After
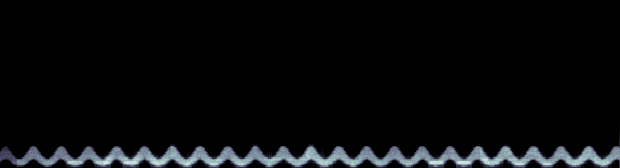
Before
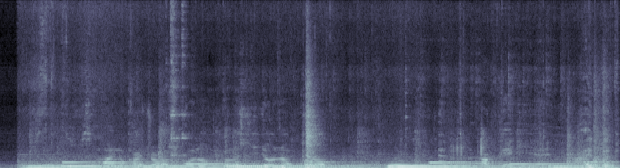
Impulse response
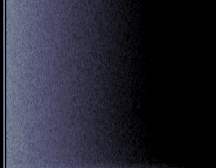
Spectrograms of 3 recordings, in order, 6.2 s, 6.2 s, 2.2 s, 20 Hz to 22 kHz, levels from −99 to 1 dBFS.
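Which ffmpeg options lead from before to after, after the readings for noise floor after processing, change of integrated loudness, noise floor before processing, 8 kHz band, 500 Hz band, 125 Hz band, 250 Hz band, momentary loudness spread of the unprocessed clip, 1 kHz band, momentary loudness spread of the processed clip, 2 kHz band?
-44 dBFS, +1.0 dB, -33 dBFS, under -40 dB, +2.5 dB, under -40 dB, under -40 dB, 8 LU, +11.5 dB, 12 LU, +10.0 dB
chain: -filter_complex "[0:a]asplit=2[s0][s1];[1:a]atrim=start_sample=2205,adelay=116[s2];[s1][s2]afir=irnorm=-1:irlink=0,volume=0.398[s3];[s0][s3]amix=inputs=2:normalize=0,acontrast=29,highpass=470,lowpass=2900,dynaudnorm=f=520:g=3:m=7.08,afftfilt=real='re*between(b*sr/1024,760*pow(2000/760,0.5+0.5*sin(2*PI*3.6*pts/sr))/1.41,760*pow(2000/760,0.5+0.5*sin(2*PI*3.6*pts/sr))*1.41)':imag='im*between(b*sr/1024,760*pow(2000/760,0.5+0.5*sin(2*PI*3.6*pts/sr))/1.41,760*pow(2000/760,0.5+0.5*sin(2*PI*3.6*pts/sr))*1.41)':win_size=1024:overlap=0.75"

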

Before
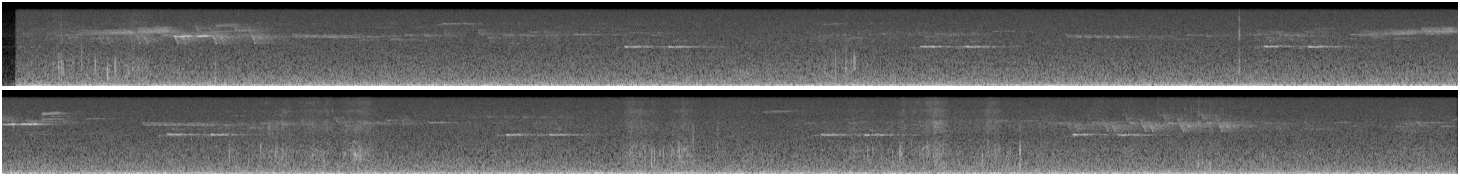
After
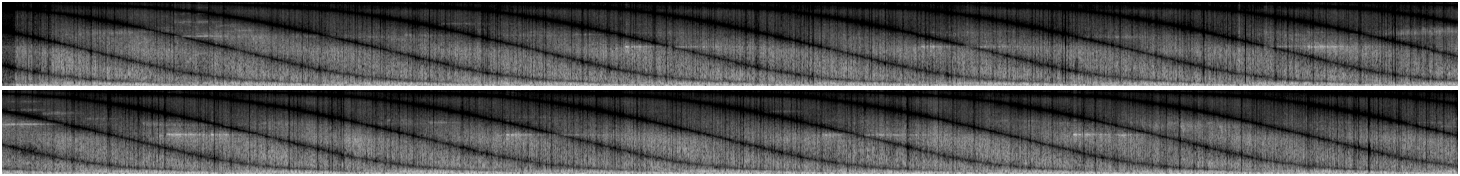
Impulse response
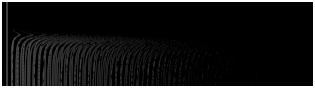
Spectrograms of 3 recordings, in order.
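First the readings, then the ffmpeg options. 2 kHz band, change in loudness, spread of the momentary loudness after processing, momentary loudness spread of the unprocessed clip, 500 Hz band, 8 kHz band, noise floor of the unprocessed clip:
+2.5 dB, -2.5 dB, 4 LU, 4 LU, -2.0 dB, -9.5 dB, -23 dBFS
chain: -filter_complex "[0:a]acompressor=threshold=0.158:ratio=6,asplit=2[s0][s1];[1:a]atrim=start_sample=2205,adelay=52[s2];[s1][s2]afir=irnorm=-1:irlink=0,volume=0.126[s3];[s0][s3]amix=inputs=2:normalize=0,acontrast=66,highshelf=f=3100:g=-8.5,asplit=2[s4][s5];[s5]acrusher=samples=13:mix=1:aa=0.000001:lfo=1:lforange=13:lforate=1.1,volume=0.251[s6];[s4][s6]amix=inputs=2:normalize=0,asoftclip=type=hard:threshold=0.126,equalizer=f=125:t=o:w=1:g=4,equalizer=f=250:t=o:w=1:g=-7,equalizer=f=2000:t=o:w=1:g=9,equalizer=f=8000:t=o:w=1:g=-3,aecho=1:1:137:0.376,asplit=2[s7][s8];[s8]afreqshift=-0.67[s9];[s7][s9]amix=inputs=2:normalize=1,volume=1.19"

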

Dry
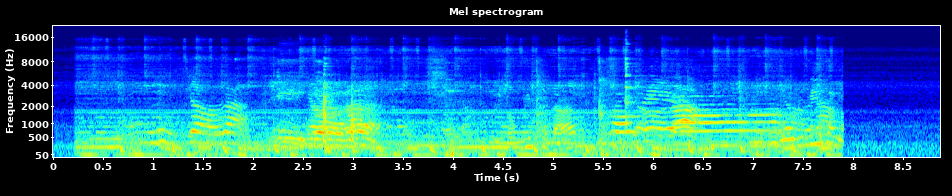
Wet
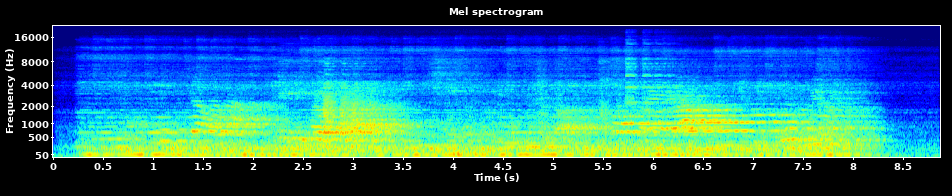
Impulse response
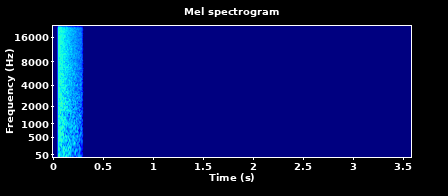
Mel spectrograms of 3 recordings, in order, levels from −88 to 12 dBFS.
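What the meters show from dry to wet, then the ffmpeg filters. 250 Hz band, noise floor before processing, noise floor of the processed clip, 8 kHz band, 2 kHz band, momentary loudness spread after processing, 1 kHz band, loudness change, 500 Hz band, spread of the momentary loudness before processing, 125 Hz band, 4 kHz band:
+2.5 dB, -50 dBFS, -45 dBFS, +3.0 dB, +3.5 dB, 10 LU, +3.5 dB, +3.5 dB, +3.0 dB, 11 LU, +6.5 dB, +3.0 dB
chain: -filter_complex "[0:a]lowshelf=f=90:g=9,aecho=1:1:170|289|372.3|430.6|471.4:0.631|0.398|0.251|0.158|0.1[s0];[1:a]atrim=start_sample=2205,atrim=end_sample=4410[s1];[s0][s1]afir=irnorm=-1:irlink=0,volume=0.531"

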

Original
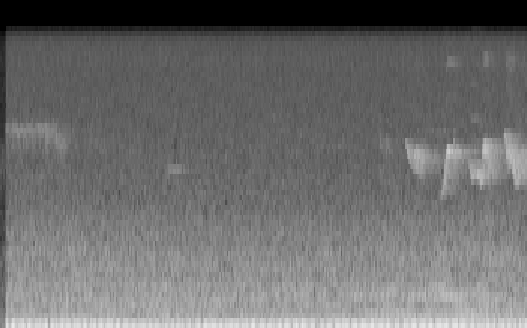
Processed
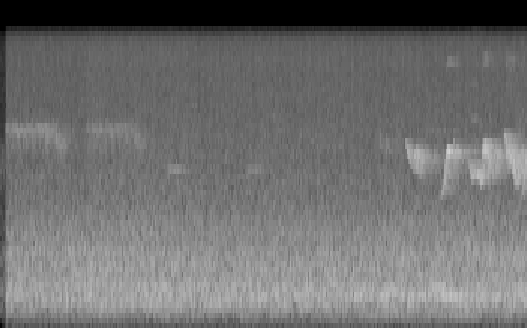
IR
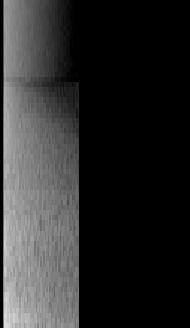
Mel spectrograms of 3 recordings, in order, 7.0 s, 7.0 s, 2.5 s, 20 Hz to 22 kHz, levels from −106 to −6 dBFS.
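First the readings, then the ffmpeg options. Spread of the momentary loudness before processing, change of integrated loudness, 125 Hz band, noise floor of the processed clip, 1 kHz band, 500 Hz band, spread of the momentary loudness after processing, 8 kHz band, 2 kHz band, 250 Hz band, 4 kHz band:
4 LU, -7.0 dB, under -35 dB, -38 dBFS, +3.0 dB, +2.0 dB, 10 LU, +3.0 dB, +1.5 dB, -7.0 dB, +1.5 dB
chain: -filter_complex "[0:a]aecho=1:1:1064:0.596,asplit=2[s0][s1];[s1]alimiter=limit=0.133:level=0:latency=1,volume=0.891[s2];[s0][s2]amix=inputs=2:normalize=0,highpass=f=350:w=0.5412,highpass=f=350:w=1.3066,volume=0.708"

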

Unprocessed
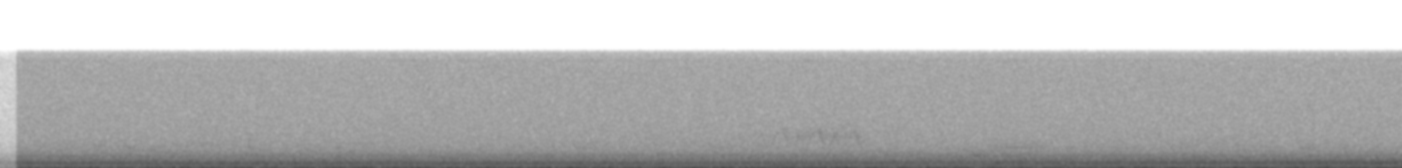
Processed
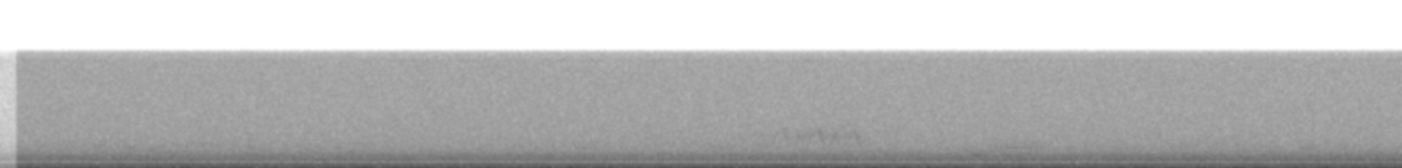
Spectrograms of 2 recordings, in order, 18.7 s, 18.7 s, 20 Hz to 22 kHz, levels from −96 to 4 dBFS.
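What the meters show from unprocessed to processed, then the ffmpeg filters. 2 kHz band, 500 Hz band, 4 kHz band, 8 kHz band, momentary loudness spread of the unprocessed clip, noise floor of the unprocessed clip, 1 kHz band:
0.0 dB, -1.0 dB, 0.0 dB, 0.0 dB, 1 LU, -26 dBFS, -5.5 dB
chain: -af "asuperstop=centerf=810:order=8:qfactor=2.7"

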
